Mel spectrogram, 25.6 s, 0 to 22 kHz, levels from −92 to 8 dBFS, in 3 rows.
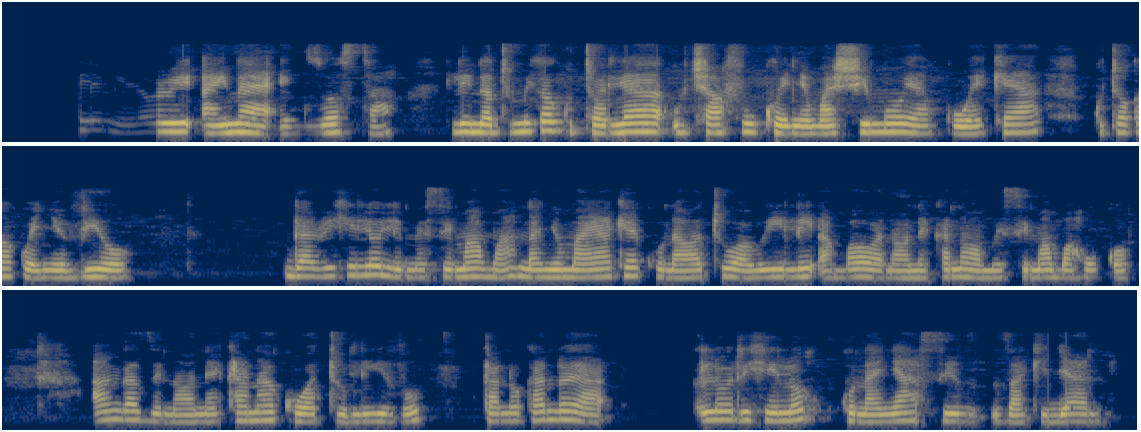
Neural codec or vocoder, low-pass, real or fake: none; 7.2 kHz; real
